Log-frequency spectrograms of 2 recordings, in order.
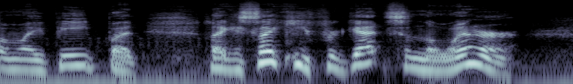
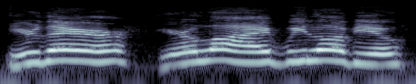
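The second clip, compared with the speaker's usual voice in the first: higher, louder teasing reply to the gadget; mock exasperation; 9 semitones higher, 4 dB louder than usual. Real, not acted. Answering the beeping device, teasing and exasperated. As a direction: humor the nagging beeper.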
